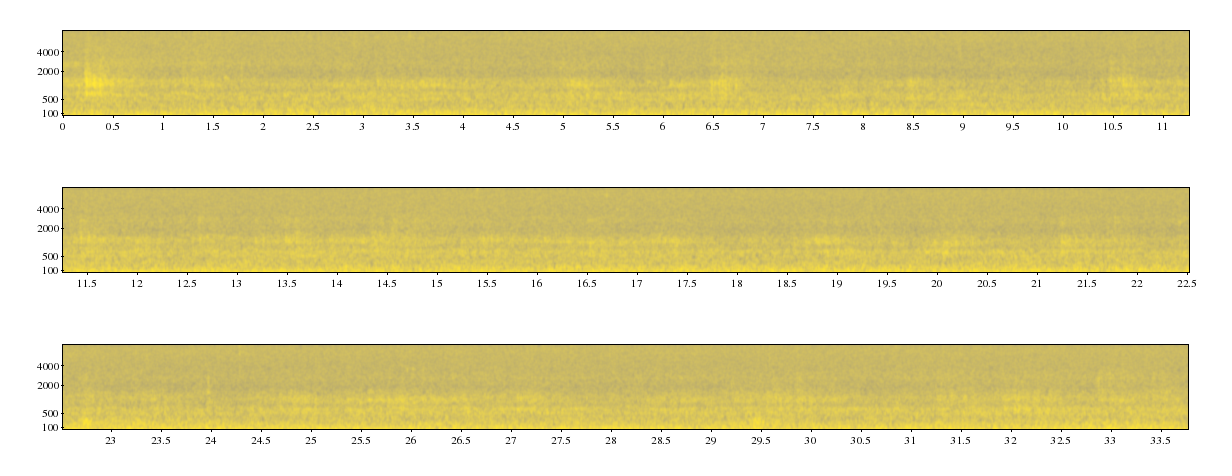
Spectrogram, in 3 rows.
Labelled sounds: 0.0	0.7	vessel noise, 0.69 to 4.3 kHz

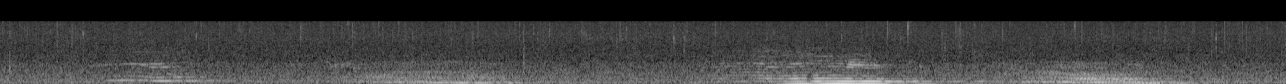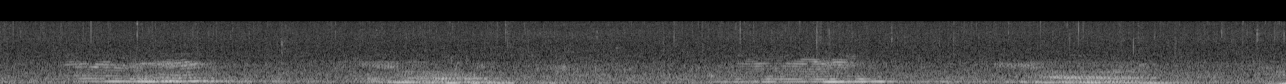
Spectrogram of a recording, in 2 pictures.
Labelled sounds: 1.2	1.7	humpback whale, 0.88 to 1.0 kHz
8.4	8.8	humpback whale, 0.78 to 1.1 kHz
13.5	14.8	humpback whale, 0.78 to 1.1 kHz
20.2	21.4	humpback whale, 0.81 to 1.2 kHz
22.9	23.2	humpback whale, 0.78 to 1.0 kHz

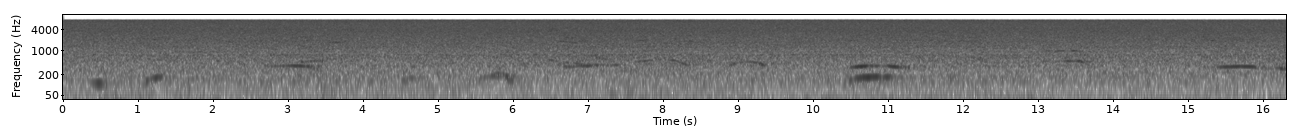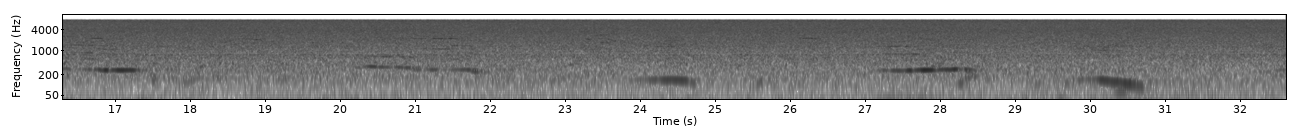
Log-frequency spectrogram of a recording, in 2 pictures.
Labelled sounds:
21.2	21.6	humpback whale, 1.0 to 2.3 kHz
26.1	26.4	humpback whale, 2.1 to 2.4 kHz

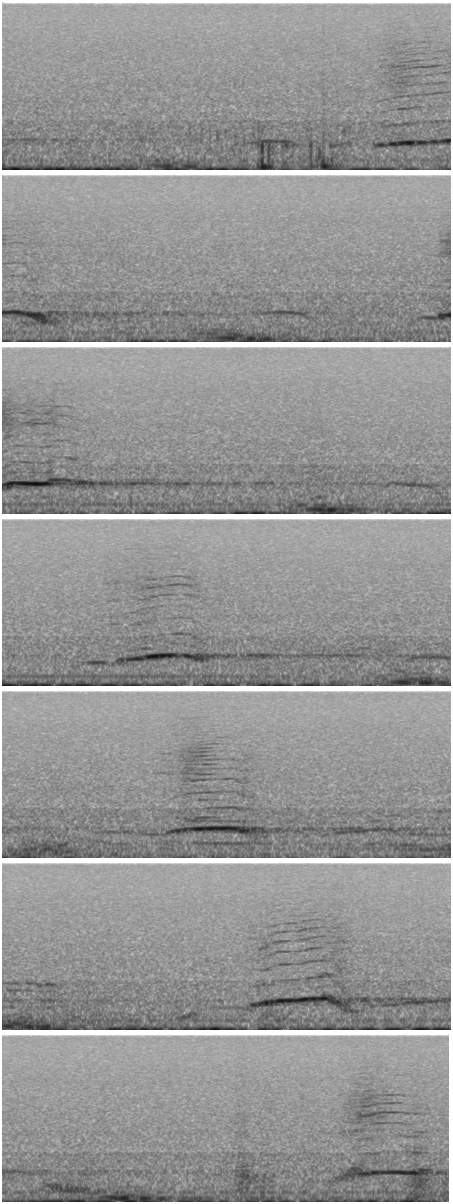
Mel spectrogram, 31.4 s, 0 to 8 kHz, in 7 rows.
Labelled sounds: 3.9	4.7	humpback whale, 0.99 to 2.7 kHz
9.2	9.5	humpback whale, 1.9 to 2.2 kHz
14.8	15.4	humpback whale, 1.9 to 3.0 kHz
19.8	20.3	humpback whale, 0.80 to 2.8 kHz
25.1	25.8	humpback whale, 0.80 to 2.8 kHz
30.5	31.0	humpback whale, 1.7 to 2.8 kHz

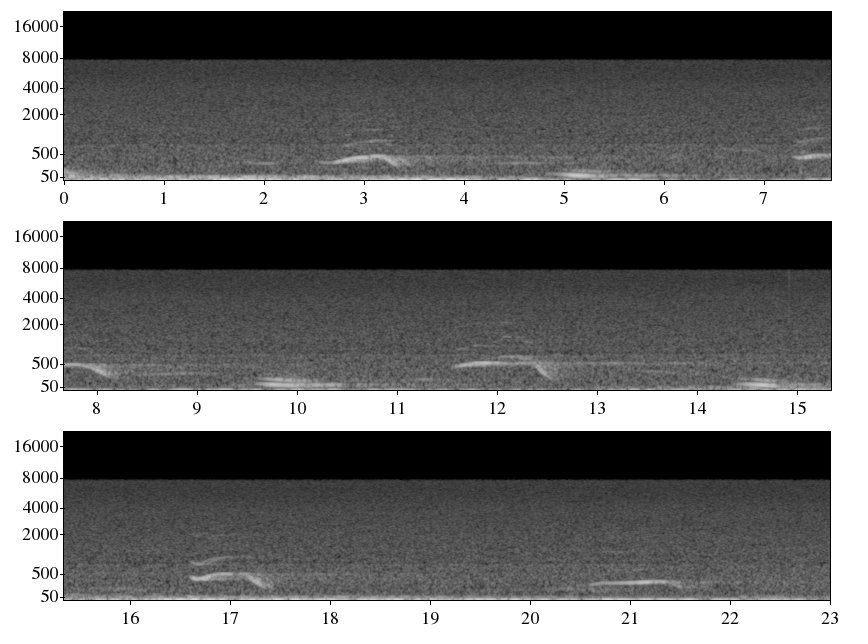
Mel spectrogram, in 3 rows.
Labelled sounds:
2.8	3.3	humpback whale, 0.80 to 0.96 kHz
7.3	7.6	humpback whale, 0.80 to 1.0 kHz
16.6	17.1	humpback whale, 0.80 to 1.1 kHz

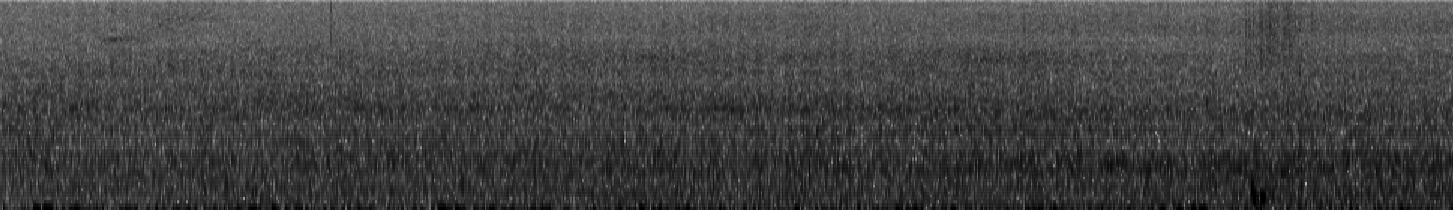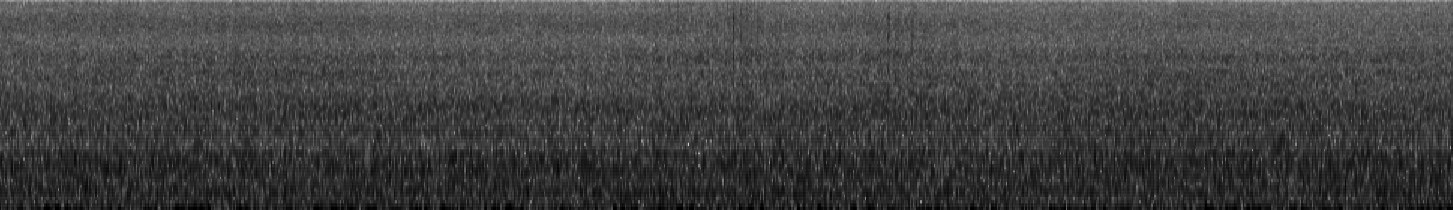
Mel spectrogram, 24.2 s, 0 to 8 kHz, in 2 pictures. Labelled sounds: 0.8	1.2	killer whale, 3.9 to 5.1 kHz

